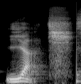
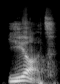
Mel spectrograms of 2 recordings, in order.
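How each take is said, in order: First: 'yacht' said as 'yatch', with a ch ending; mispronounced. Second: 'Yacht' as 'yot', no ch sound; correct Y word. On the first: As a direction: sound the ch in 'yacht', with a flat a. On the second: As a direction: say 'Yacht' with a short o, ending in t. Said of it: "The next sound is Y". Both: Shown as a demonstration.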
